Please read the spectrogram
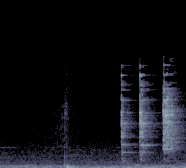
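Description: Steel knife blades being handled against each other: a soft knock a little under a second in, then two sharp ringing metallic clinks in the last half-second.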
